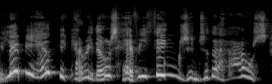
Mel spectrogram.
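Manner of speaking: high sugary simper; a simpering imitation of a goody-goody stepsister; mock Cinderella. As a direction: play the sweet little helper, mocking. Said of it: "she'd say to me".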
